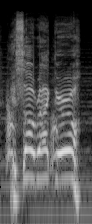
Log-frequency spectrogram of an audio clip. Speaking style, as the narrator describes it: Eric shouted

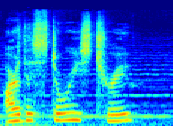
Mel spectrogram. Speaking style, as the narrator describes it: he asked, his voice trembling

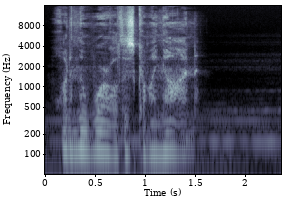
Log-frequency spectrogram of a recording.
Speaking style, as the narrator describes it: whispered

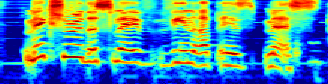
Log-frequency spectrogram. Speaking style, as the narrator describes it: Helga laughed

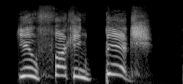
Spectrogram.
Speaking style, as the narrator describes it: a tiny voice screamed

